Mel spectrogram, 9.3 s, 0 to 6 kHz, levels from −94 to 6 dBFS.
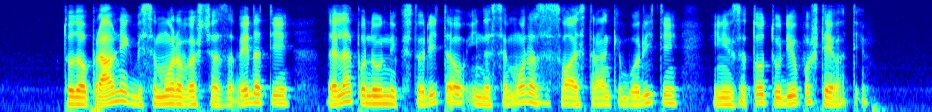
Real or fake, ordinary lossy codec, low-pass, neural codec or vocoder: real; none; 5.4 kHz; none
